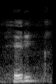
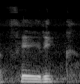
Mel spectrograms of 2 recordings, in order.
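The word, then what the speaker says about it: ferric: Iron 2 वाले को फेरस कहेंगे, अस लास्ट में अस आ रहा है 2 वाला, और 3 वाला को फेरिक कहेंगे, लास्ट में इक आएगा, फेरिक।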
